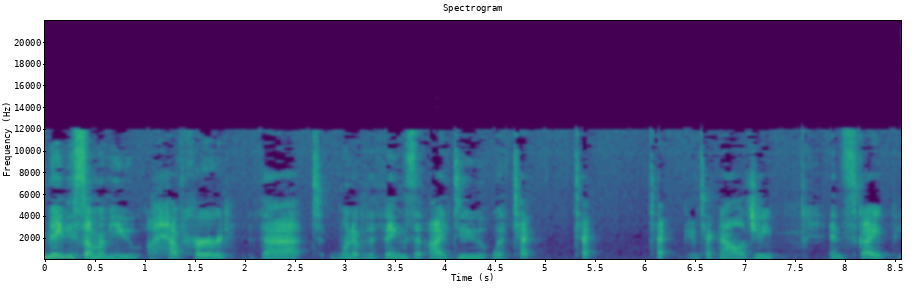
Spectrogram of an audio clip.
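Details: Adult woman from the United States, a self-described person who stutters; she says she is not recovered from stuttering, only from the fear of it, and that listeners can hear her stutter; stuttering.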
